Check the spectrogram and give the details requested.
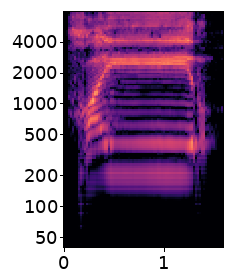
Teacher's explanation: اور وقف کی حالت میں را کو ہم نے باریک کرنا ہے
